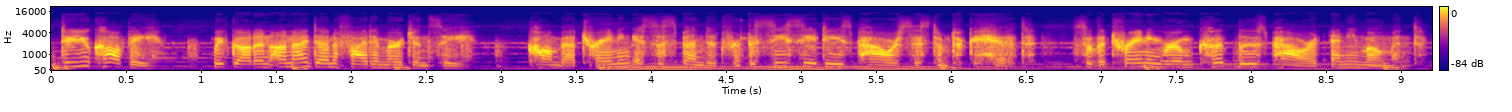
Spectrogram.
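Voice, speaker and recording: A woman's voice: mid-range voice, fast talker, bright, forceful tone, faint music behind, low-quality recording. A woman voicing an urgent, authoritative female operator over radio in a video game. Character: brisk, commanding female training operator on comms.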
